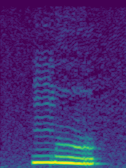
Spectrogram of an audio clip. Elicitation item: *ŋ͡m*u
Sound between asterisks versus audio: correct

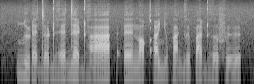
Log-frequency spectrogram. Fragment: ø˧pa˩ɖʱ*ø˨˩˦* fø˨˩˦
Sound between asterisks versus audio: incorrect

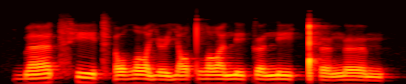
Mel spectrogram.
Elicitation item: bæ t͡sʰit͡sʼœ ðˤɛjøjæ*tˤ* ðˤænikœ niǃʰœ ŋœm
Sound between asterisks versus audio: correct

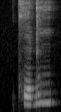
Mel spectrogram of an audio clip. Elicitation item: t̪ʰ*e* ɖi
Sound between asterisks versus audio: correct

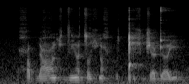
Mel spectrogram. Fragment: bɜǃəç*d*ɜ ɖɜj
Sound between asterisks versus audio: incorrect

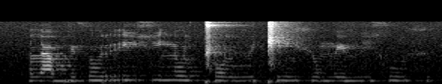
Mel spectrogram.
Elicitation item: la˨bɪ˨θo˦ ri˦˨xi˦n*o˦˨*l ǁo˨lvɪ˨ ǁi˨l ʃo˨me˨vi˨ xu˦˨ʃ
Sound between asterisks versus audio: correct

